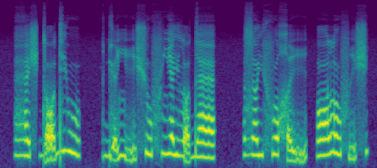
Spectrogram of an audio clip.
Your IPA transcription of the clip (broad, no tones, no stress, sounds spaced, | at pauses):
ɦ æ ʃ d ɔ̰ d j u | ɡʲ ɑ̰ ʎ ḭ ʃ u f ʎ æ j l ɔ̰ d æ | z ʌ j f u χ ḭ | ɔ lˠ u f ḭ ʃ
